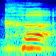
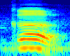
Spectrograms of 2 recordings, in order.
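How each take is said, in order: First: The first consonant has a puff of breath. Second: The first consonant has no puff of breath. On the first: The speaker calls it right. "tapi ke, ada napasnya juga" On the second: The speaker calls it wrong. "bukan K atau ke ya"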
